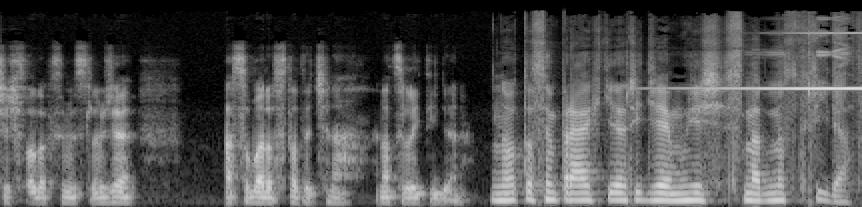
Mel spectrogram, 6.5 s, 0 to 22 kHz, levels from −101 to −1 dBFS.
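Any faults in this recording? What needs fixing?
A thin whistle at 3.8 kHz appears at 4.71 s and swells over about a second and a half until it sits roughly 10 dB above the speech, running to the end of the clip. This is loudspeaker feedback squeal: the microphone is picking up its own loudspeaker, and at 3.8 kHz the loop gain exceeds one, so that tone keeps building on itself. To prevent it, move or aim the microphone away from the loudspeaker, lower the monitor gain, or notch out 3.8 kHz in the feed to the loudspeaker.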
